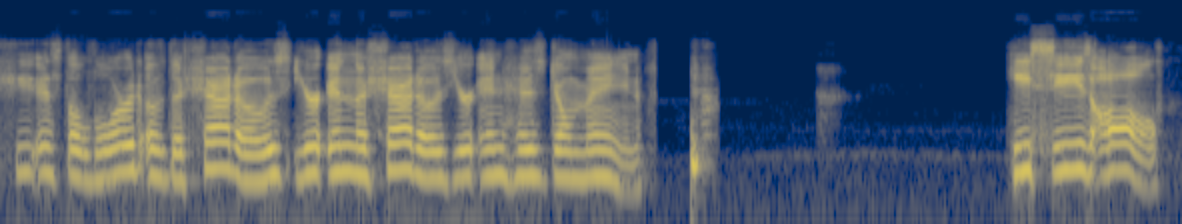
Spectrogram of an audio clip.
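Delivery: confiding, private sideways aside. Voicing a character who looks over at another character, under her breath. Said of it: "like under her breath be like".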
